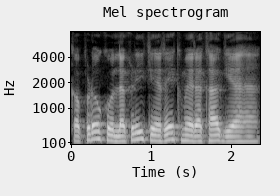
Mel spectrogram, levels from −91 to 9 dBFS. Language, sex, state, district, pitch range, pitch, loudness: Hindi, male, Jharkhand, Ranchi, 135-160 Hz, 145 Hz, -14 LUFS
